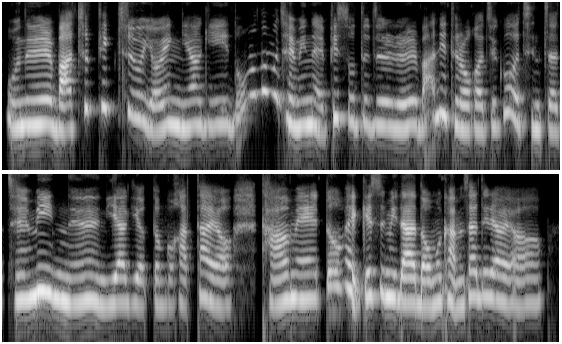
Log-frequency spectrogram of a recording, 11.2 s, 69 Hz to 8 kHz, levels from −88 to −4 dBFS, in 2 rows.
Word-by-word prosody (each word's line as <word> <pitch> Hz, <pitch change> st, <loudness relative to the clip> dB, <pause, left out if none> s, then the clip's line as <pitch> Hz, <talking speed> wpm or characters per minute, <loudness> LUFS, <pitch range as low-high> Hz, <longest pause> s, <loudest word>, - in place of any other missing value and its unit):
오늘 250 Hz, 0 st, +3 dB
마추픽추 340 Hz, -, 0 dB
여행 235 Hz, +3 st, +1 dB
이야기 240 Hz, +1 st, -3 dB
너무너무 290 Hz, +4 st, -8 dB, 0.2 s
재밌는 250 Hz, -2 st, +1 dB
에피소드들을 245 Hz, -2 st, -3 dB
많이 315 Hz, +8 st, -1 dB
들어 225 Hz, -7 st, -2 dB
가지고 235 Hz, +8 st, -5 dB
진짜 225 Hz, -4 st, -6 dB
재미있는 230 Hz, -2 st, +3 dB
이야기였던 205 Hz, -1 st, -3 dB
것 195 Hz, -, -12 dB
같아요. 200 Hz, 0 st, -1 dB, 0.3 s
다음에 230 Hz, +3 st, +1 dB
또 170 Hz, 0 st, -2 dB
뵙겠습니다. 245 Hz, -3 st, +4 dB
너무 200 Hz, +1 st, 0 dB
감사드려요. 210 Hz, -1 st, -1 dB
235 Hz, 335 characters per minute, -24 LUFS, 210-250 Hz, 0.3 s, 뵙겠습니다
